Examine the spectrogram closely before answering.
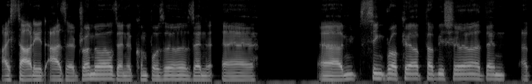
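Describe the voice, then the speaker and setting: A middle-aged man with a French accent talks in a podcast interview, his voice sitting fairly low. He speaks haltingly, with frequent fillers and restarts. The sound is close and dry, with no room around it. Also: fairly even intonation, smooth, no echo. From France. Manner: hesitant, many fillers and restarts. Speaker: startup founder, guest.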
